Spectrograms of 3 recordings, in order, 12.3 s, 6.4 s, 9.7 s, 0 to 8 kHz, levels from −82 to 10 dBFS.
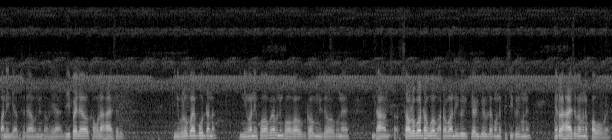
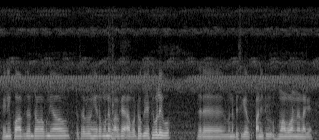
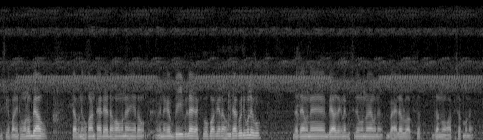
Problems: constant background noise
